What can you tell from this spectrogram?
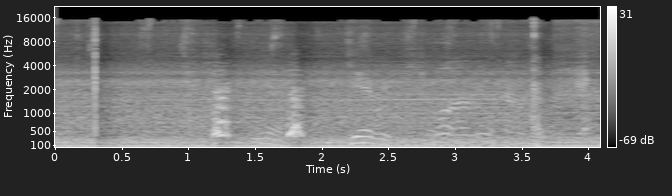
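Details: Siberian Husky at competitions in Nizhny Novgorod on 3 February 2017: two short sharp barks, then a run of arched, whining yips rising and falling in pitch, over a steady low hum and faint background voices.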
